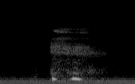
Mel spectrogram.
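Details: Stifled sneeze near the end of a cold, tickling sneezes: a quick breath in, then a muffled burst through nose and mouth, over steady room hum.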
